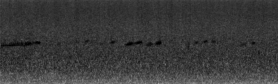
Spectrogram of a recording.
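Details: Frogs calling beside a river deep in a pristine forest: short, high, chirping notes repeated several times, faint against the steady broad hiss of rushing water.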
